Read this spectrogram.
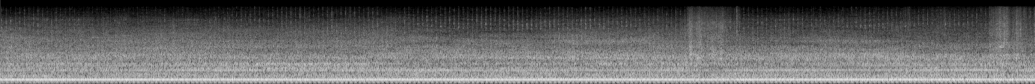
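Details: Allen chipper leaf shredder's small petrol engine, started stone cold on choke after carb cleaned twice: constant even hum with a few light clicks near the end; now starts and runs normally.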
